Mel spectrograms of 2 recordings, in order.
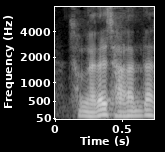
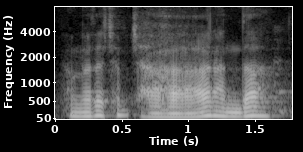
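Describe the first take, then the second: First: It is said as sincere praise. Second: It is said sarcastically, meaning the opposite.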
